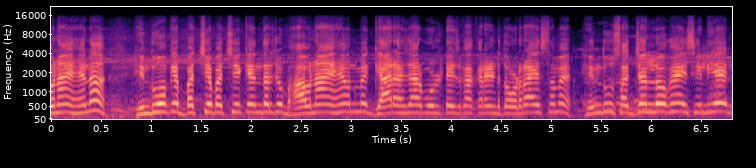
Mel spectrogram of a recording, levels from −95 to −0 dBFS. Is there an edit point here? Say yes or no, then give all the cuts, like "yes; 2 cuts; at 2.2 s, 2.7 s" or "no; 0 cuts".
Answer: yes; 1 cut; at 5.3 s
